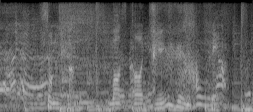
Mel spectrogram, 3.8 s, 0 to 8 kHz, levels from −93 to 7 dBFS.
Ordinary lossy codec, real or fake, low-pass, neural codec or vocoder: none; fake; 7.2 kHz; codec, 16 kHz, 2 kbps, X-Codec, HuBERT features, trained on general audio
